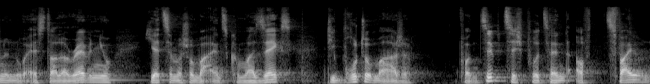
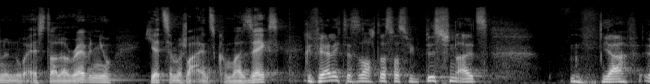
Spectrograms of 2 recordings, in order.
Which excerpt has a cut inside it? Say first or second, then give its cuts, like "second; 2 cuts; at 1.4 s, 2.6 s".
second; 2 cuts; at 1.9 s, 3.0 s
